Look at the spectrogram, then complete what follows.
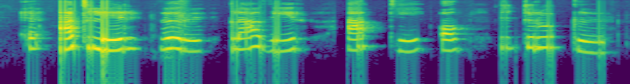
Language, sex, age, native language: Icelandic, male, 30-39, Polish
